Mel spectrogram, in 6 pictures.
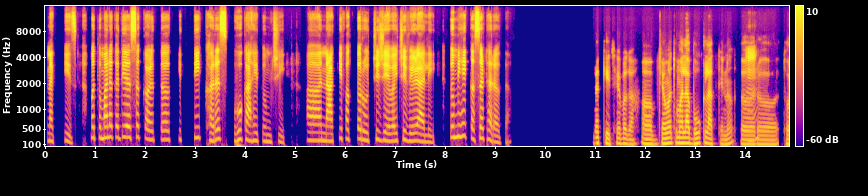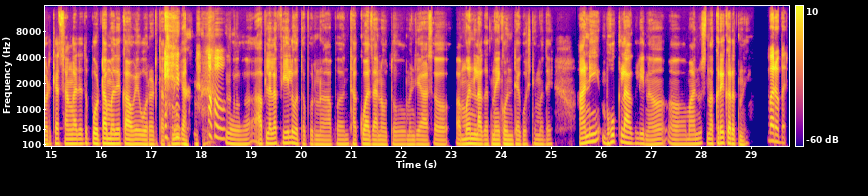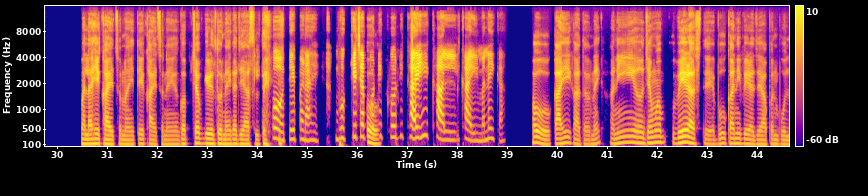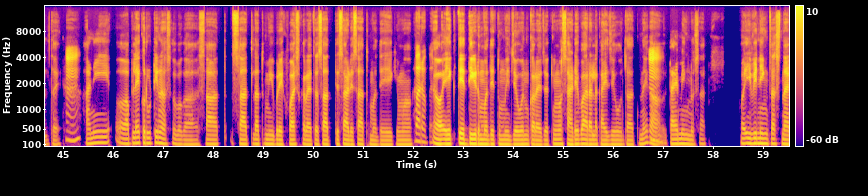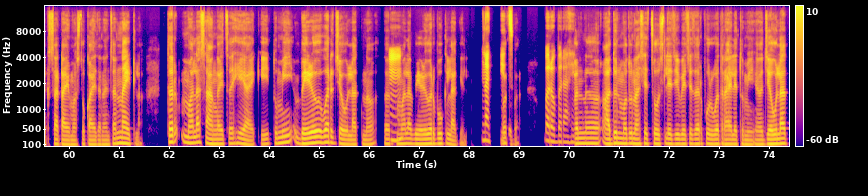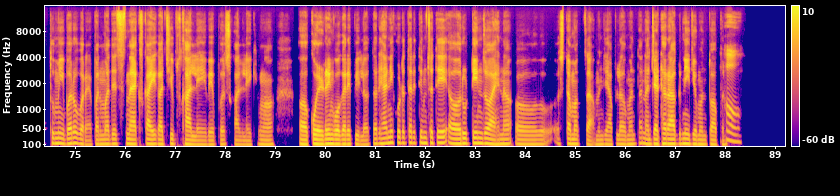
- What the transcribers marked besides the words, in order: laughing while speaking: "हो, हो"; chuckle; in English: "फील"; "गपचूप" said as "गपचप"; chuckle; in English: "रूटीन"; in English: "ब्रेकफास्ट"; in English: "टायमिंगनुसार"; in English: "इव्हनिंगचा स्नॅक्सचा टाईम"; in English: "नाईटला"; in English: "स्नॅक्स"; in English: "चिप्स"; in English: "वेफर्स"; in English: "कोल्डड्रिंक"; in English: "रूटीन"; in English: "स्टमकचा"
- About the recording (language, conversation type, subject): Marathi, podcast, भूक आणि जेवणाची ठरलेली वेळ यांतला फरक तुम्ही कसा ओळखता?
